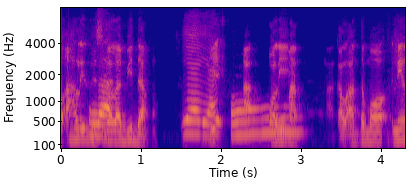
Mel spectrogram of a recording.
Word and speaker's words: polymath: Polimat. Nah, kalau antum mau, ini Ustaz kasih usulan nama polimat, nama angkatannya. Polimat itu tulisannya POLYMATH. Polimat. Polimat bacanya ya.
